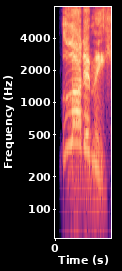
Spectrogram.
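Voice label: activate charge, German; "Lade mich!"; Heavy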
